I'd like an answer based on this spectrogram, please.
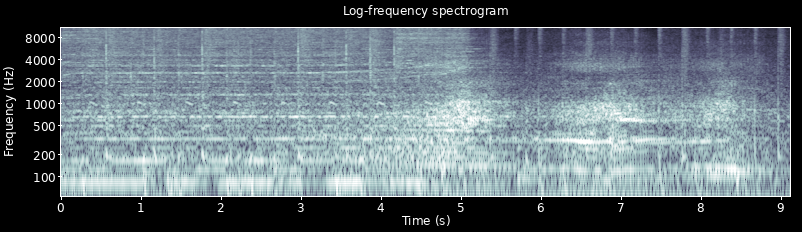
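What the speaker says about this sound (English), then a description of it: "driving the ATV all over the trail" An ATV driving along a dirt mountain trail in Nevada gives a steady, continuous engine drone with rough broadband rumble throughout, loud and close, shifting slightly in tone as it goes.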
